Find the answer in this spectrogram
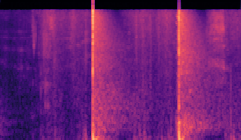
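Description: Wooden baseball bat smashing down: two heavy whacks, about a second in and again near the end, each with a short ringing tail.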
